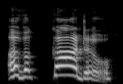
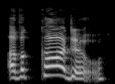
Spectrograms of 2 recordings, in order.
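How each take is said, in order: Both takes have the same delivery.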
